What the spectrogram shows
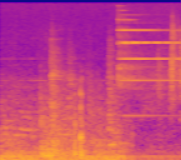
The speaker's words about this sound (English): The elevator dings. The door opens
